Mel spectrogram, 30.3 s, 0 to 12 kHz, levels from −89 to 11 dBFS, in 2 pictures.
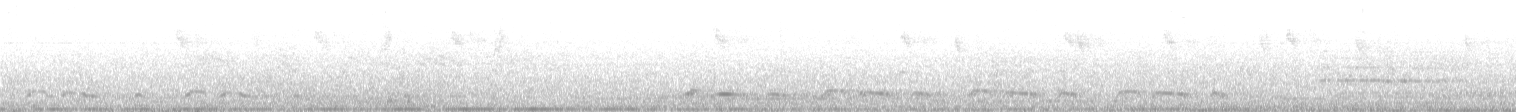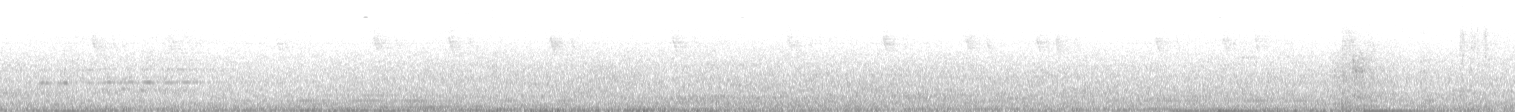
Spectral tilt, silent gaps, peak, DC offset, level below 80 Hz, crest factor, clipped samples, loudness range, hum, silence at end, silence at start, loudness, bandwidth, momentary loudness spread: -7.5 dB/octave; none; -36 dBFS; under 0.1%; -54 dBFS; 14 dB; under 0.1%; 2 LU; none; 0 s; 0 s; -53 LUFS; 11 kHz; 4 LU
